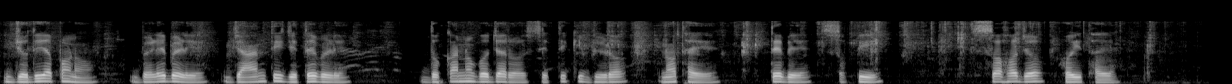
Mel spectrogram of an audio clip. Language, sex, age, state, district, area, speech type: Odia, male, 18-30, Odisha, Rayagada, rural, read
